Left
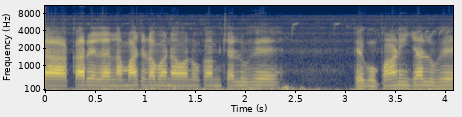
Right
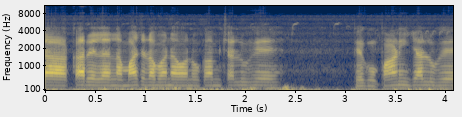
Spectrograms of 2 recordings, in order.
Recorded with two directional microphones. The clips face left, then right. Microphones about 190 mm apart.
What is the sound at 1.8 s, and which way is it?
Speech, 35° left (ahead or behind).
